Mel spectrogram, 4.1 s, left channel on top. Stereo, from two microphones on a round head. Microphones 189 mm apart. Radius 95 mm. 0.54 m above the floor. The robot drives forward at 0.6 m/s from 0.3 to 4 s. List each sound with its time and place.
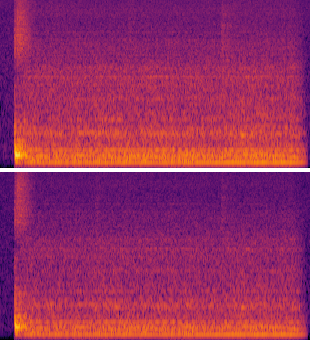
0.2 s a snare drum: 10° left (ahead or behind), 5 m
